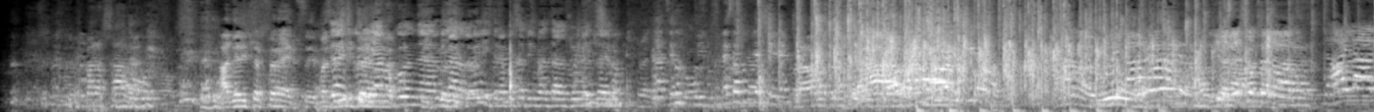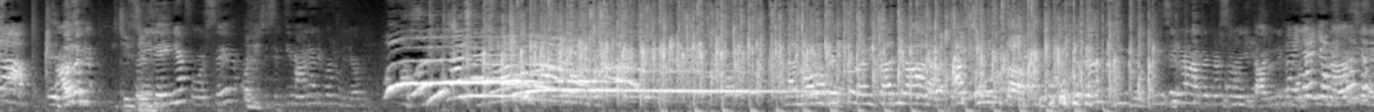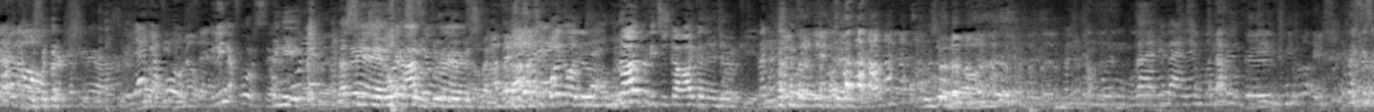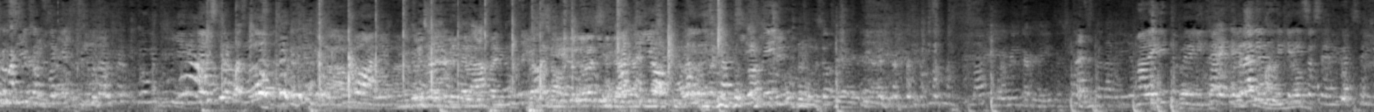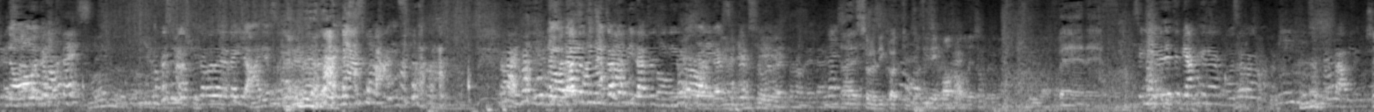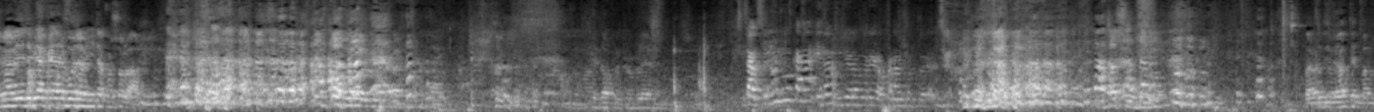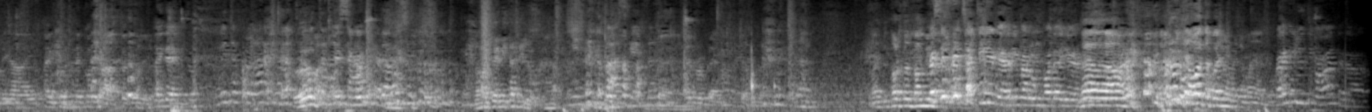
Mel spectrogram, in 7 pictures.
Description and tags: Crowd Small Place
place, crowd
